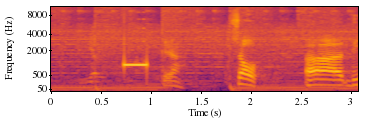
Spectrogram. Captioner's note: beep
